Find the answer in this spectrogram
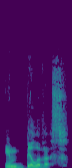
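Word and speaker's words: ambilevous: hands equally poorly is ambilivous. Ambilivous. It still sounds weird. It's the B and the L feel like they're out of order, but that's what the word is.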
